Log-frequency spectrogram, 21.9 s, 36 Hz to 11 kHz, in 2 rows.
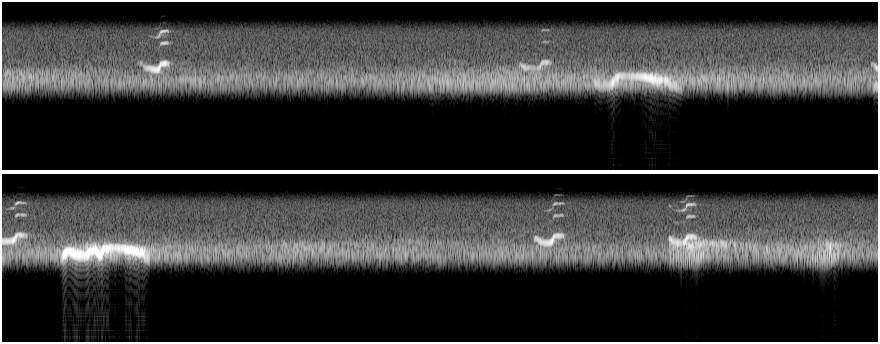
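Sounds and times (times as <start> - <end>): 
tawny owl Strix aluco calling: 1.7 - 2.2, 6.4 - 8.5, 10.9 - 12.8, 17.6 - 18.0, 19.3 - 20.2.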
